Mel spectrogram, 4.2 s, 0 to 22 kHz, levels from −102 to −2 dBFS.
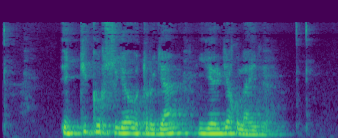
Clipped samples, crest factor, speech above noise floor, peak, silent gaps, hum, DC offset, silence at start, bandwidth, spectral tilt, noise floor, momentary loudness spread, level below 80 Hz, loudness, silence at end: under 0.1%; 16 dB; 41 dB; -10 dBFS; none; none; under 0.1%; 0.8 s; 11.5 kHz; -7 dB/octave; -65 dBFS; 22 LU; -64 dBFS; -25 LUFS; 0.7 s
